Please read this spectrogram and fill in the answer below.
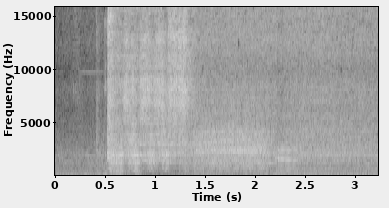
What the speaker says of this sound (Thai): ผมสตาร์ทเครื่องได้เลย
